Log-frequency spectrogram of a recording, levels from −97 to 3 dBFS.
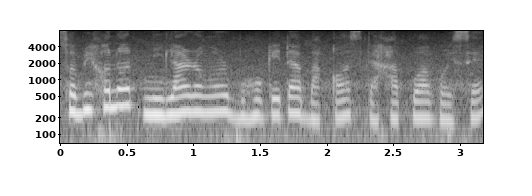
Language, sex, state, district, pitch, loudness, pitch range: Assamese, female, Assam, Kamrup Metropolitan, 225 Hz, -15 LUFS, 200-255 Hz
